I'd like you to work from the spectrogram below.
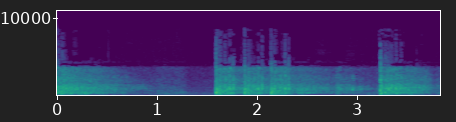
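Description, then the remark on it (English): Gunshots ring out in an exchange between a gunman and police officers, recorded on police body camera footage: a quick volley of about four sharp, loud cracks, then a brief pause and one more shot, over a steady background hiss. “But instead of dropping it, he opened fire on the police officers. One police officer returned fire.”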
